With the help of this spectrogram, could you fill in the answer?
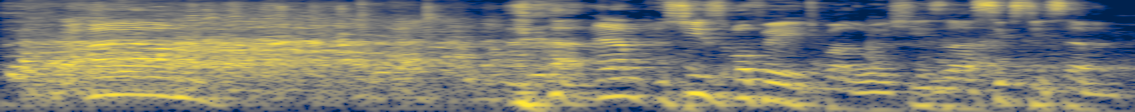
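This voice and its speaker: A man's voice: a little high, animated, measured pace, heavy background noise. A man doing live stand-up comedy with a hesitant, self-amused delivery. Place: comedy club stage with audience. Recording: echoey club, loud crowd.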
